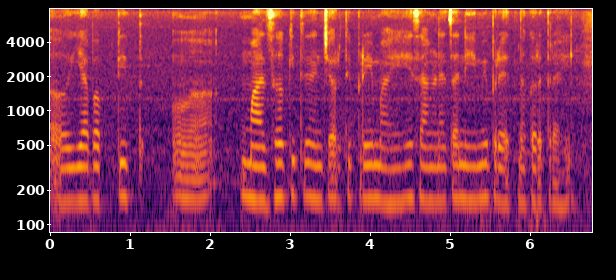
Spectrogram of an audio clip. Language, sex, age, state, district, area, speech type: Marathi, female, 30-45, Maharashtra, Mumbai Suburban, urban, spontaneous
